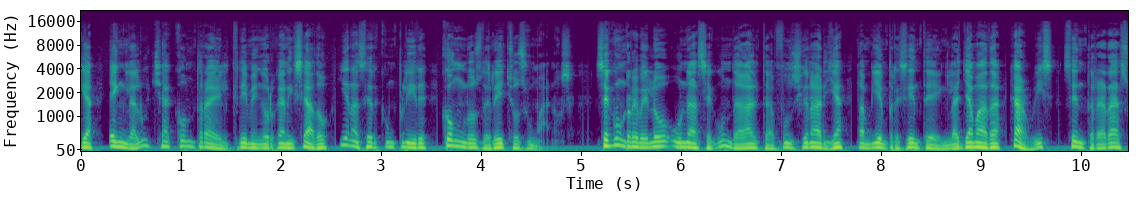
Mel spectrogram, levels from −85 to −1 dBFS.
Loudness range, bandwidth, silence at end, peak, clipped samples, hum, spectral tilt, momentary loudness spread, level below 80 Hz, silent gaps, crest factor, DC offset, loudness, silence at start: 2 LU; 14.5 kHz; 0 s; -6 dBFS; under 0.1%; none; -6.5 dB/octave; 7 LU; -36 dBFS; none; 14 dB; under 0.1%; -21 LUFS; 0 s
